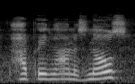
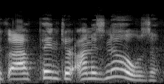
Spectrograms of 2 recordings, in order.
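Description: First: Quiet echo, rising on nose; puzzled echo question. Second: Said in the usual way. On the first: Pretend. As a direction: repeat it back as a doubtful question ending up on nose. Listener echoes it in disbelief.

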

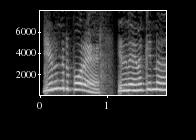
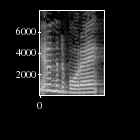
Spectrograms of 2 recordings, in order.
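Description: First: "இருந்துட்டு போறேன்" pitched very high; heightened defiance. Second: Shrugging "இருந்துட்டு போறேன்" near usual pitch; mild defiance. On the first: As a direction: fling it back in a much higher voice. Repeats the retort more forcefully. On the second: Scolded woman accepts her bad name, mildly defiant. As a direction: toss it off without raising the pitch. First take of defiant retort. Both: Acted.

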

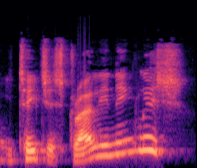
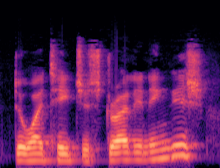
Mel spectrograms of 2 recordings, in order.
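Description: First: "you teach Australian English" with a high, climbing question rise; incredulous question intonation. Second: Said in the usual way. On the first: Shown as a demonstration. Vlogger re-reading a viewer's possibly insulting question, incredulous rising tone. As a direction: end "Australian English" on a steep upward lift, as if doubting it. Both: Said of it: "an insult or a genuine question".

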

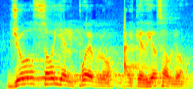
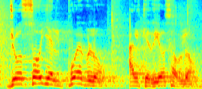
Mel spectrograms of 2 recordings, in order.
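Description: Both takes have the same delivery.

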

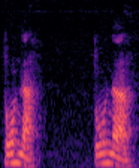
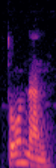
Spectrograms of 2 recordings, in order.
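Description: First: "tona" ending on an open "ah", no N; silent final N. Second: "tonan" with the last N fully sounded; final N pronounced. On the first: Teacher showing the word for our mother, silent final N. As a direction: leave the end of "tona" open. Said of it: "You don't pronounce the letter N". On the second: Teacher showing learners what they needn't say, final N pronounced. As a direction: close "tonan" on a clear N. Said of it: "You don't say". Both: Shown as a demonstration.

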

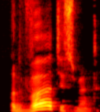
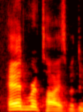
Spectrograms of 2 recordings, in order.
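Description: First: Advertisement as "ad-VER-tis-ment"; British advertisement, punch VER, short tis; stress on second syllable. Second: Advertisement as "ad-ver-TIZE-ment"; long "eye" in advertisement; American pronunciation. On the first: Teacher echoing the recording, advertisement stressed on VER. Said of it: "강세가 이동하기 때문에". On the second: Teacher echoing the recording, American advertisement with "tize". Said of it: "미국식이고". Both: Shown as a demonstration.

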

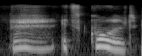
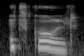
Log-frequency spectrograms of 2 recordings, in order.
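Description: First: Slow, shivering Brr, it's cold. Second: Said in the usual way. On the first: Acted. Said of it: "I'm trembling all over". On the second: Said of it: "greatly moved".

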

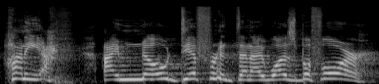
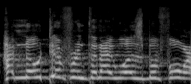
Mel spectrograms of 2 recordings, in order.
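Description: First: A broken man confessing through tears to his wife; mild tearful plea. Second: Much higher and faster, the confession breaking upward; husband crying out his failure, higher and quicker; rising tearful despair. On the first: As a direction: voice lifted high with tearful pleading. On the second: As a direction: repeat it with mounting anguish, pitch climbing. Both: Acted. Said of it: "he answered through his tears".

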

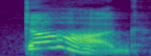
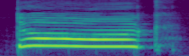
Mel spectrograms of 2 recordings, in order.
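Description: First: Said in the usual way. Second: High, loud "dog"; excited. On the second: Shown as a demonstration. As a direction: call out "dog" brightly. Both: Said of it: "phonics word".

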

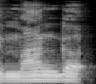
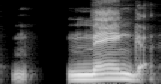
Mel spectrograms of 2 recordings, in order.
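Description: First: "mango" with an open "ah"; "mango" with a Spanish first vowel; Spanish pronunciation. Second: "mango" with a flat a as in "man"; American pronunciation. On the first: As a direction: say "mango" as "MAHN-go". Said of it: "Why do I say mango?". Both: Shown as a demonstration.

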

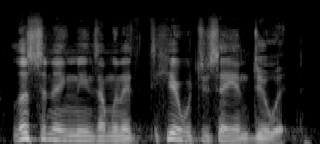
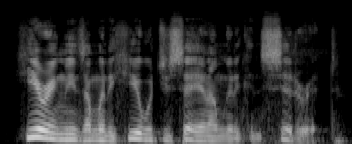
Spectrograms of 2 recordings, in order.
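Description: First: Hear stressed in Listening means I'm gonna hear. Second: Hearing stressed at the start, the point landed. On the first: Rabbi contrasting listening and hearing for leaders, stressing hear. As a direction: lean on the word hear, flat and firm. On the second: Rabbi contrasting hearing with listening, stressing Hearing. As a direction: punch Hearing to set it apart. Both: Shown as a demonstration. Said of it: "You know there's a difference".

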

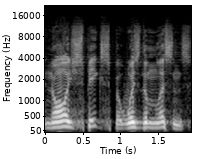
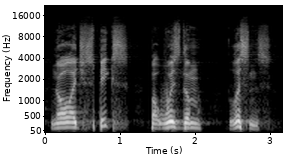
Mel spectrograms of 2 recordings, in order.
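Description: First: Slow and deliberate, stressing knowledge and wisdom; slow, weighty quote. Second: Very slow, stressing knowledge and wisdom; slower repeat. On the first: Trainer gives managers the [name] quote, slow and weighty. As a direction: lay each word down slowly, like a proverb. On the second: Trainer repeats the quote for the audience, very slow and deliberate. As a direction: spell out the proverb again, word by word. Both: Shown as a demonstration. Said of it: "Do you understand?".

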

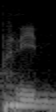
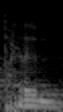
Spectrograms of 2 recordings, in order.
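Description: First: พริน said with the vowel ิ, the right way; correct reading. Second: พรึน said with the vowel ึ, as it should not be; deliberately wrong พรึน; wrong reading. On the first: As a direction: read it พริน, with ริ. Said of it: "อ่านว่า". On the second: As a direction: read it พรึน, with รึ. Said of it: "ไม่ใช่อ่านว่า". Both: Shown as a demonstration.

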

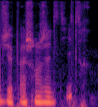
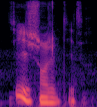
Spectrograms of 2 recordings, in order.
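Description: First: "j'ai pas changé le titre?" asked with a rising end; rising question. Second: "Si, j'ai changé le titre." settled with a falling end; falling statement. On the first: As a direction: lift "j'ai" into a doubtful question. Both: Real, not acted.

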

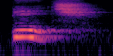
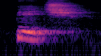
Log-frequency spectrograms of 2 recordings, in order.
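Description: First: Said in the usual way. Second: Печь echoed almost voiceless; breathy whispered repeat. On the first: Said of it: "teacher models the verb". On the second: Shown as a demonstration. Teacher echoes Печь for students, nearly whispered. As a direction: whisper Печь back as an echo. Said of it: "teacher repeats the model word".

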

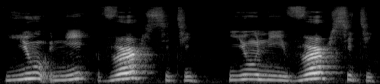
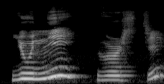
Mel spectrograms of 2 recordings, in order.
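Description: First: "university" slowly split, VER strong, falling after; stress on third syllable. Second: "university" as u-NI-versity, NI pushed up and long; wrong stress on second syllable. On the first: Teacher modelling the rhythm for students, u-ni-VER-sity. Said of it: "ça sera la troisième". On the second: Teacher showing what nobody understands, u-NI-versity. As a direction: wrongly punch NI in "university", rising at the end. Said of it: "Si vous faites". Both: Shown as a demonstration.

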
